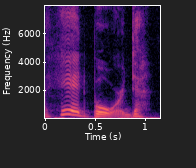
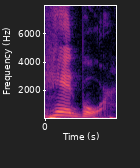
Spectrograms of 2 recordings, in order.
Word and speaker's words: headboard: be listening to this i pronounce it with the d because it's spelled with a d okay just so we're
